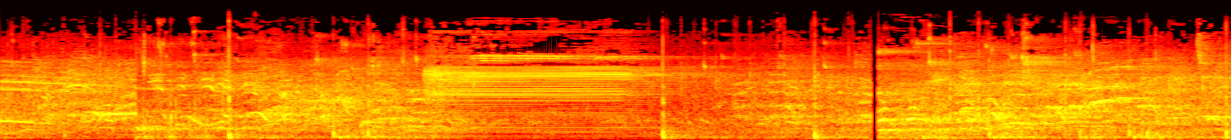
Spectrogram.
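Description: Gym game sounds: a basketball bouncing on the hardwood, sneakers squeaking and indistinct voices in a large hall. About four seconds in, the scoreboard horn sounds steadily for a couple of seconds.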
